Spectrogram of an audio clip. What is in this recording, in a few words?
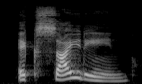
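"exciting", English; palabra del dia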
